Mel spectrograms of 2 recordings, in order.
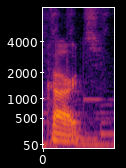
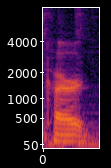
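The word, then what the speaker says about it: Karrde: Wars he loves uh Talon card cared I think is how you pronounce it is it card or cared I've always heard it cared hey otter hey I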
